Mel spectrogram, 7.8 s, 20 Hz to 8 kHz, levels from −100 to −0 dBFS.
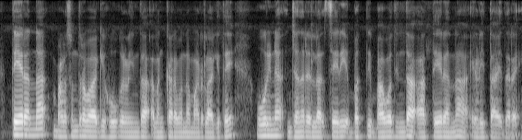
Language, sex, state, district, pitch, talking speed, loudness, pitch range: Kannada, male, Karnataka, Mysore, 105 Hz, 115 wpm, -18 LUFS, 100-110 Hz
